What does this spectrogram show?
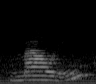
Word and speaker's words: Mowney: And along with Kathy and Angie, we have Mowney. Did I say it right? Yeah. Rhymes with Brownie.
